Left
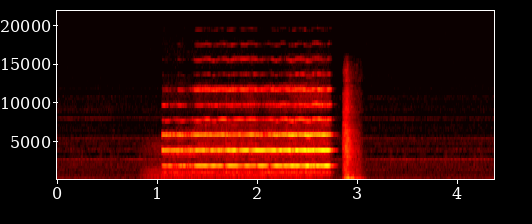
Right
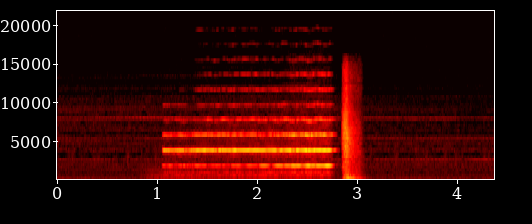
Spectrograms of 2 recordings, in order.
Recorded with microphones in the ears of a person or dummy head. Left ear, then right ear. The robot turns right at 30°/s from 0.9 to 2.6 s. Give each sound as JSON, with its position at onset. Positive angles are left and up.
{"t": 1.1, "sound": "a violin", "azimuth_deg": 95, "distance_m": 0.6}
{"t": 2.9, "sound": "a whoosh", "side_deg": -60, "distance_m": 1.4}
